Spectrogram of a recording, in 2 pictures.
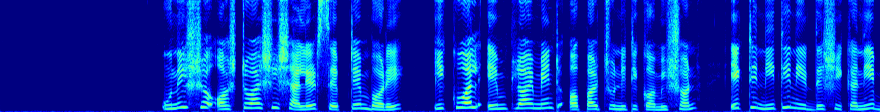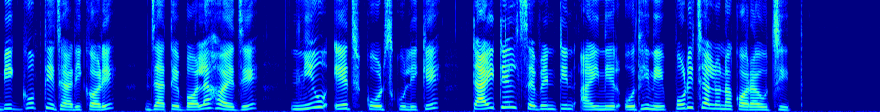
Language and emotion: Bengali, neutral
